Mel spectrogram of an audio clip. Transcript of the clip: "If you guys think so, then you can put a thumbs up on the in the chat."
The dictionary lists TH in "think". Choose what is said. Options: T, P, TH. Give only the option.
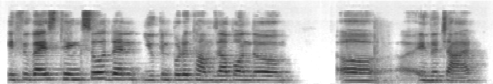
T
